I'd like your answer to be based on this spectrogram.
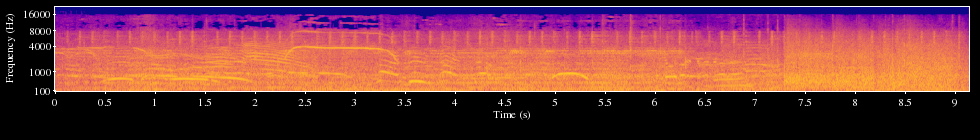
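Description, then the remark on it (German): A chaotic protest crowd in Venezuela with many voices shouting protest chants and screaming at once, high wails rising over the din, gunshots, then a harsh, loud bang near the end amid the ongoing commotion. “Protestrufe, Schüsse, Schreie und irgendwo ein lauter Knall.”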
